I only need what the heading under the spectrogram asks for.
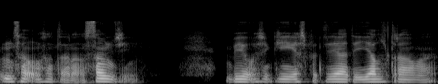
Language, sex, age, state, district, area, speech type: Kashmiri, male, 30-45, Jammu and Kashmir, Budgam, rural, spontaneous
